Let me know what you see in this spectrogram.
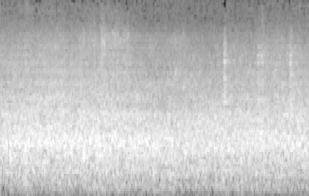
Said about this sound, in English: On a noisy street in Queens, industrial buildings stand next to car dealerships. The elevated subway train rumbles nearby.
